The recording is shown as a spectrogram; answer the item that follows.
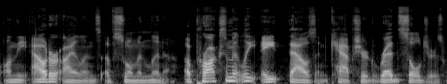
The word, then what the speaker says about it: Suomenlinna: Pronounced S-W-O-M-E-N L-I-N-N-A. Suomenlinna is a sea fortress on eight islands just off the coast of Helsinki.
